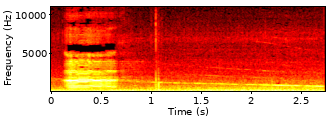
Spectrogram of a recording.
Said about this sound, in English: Ambulance.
